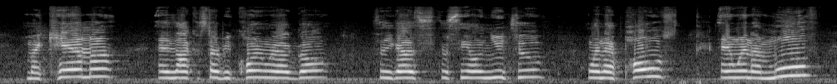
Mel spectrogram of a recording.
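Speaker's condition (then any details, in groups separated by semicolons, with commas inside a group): Cerebral palsy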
